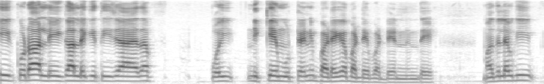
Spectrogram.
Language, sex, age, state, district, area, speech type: Dogri, male, 30-45, Jammu and Kashmir, Samba, rural, spontaneous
